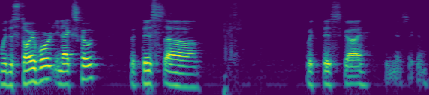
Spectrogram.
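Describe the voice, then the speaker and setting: With a Mexican accent, a man talks at a medium pitch. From Mexico, Monterrey. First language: Spanish. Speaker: software engineer teaching programming. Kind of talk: live-streamed coding tutorial. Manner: halting, many fillers and repetitions; casual.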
